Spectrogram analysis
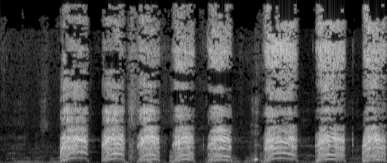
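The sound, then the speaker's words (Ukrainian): A person imitates a mother duck's quacking with their voice, about seven loud, nasal quacks in a steady, rapid rhythm, with no other talking. “А мама утка.”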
